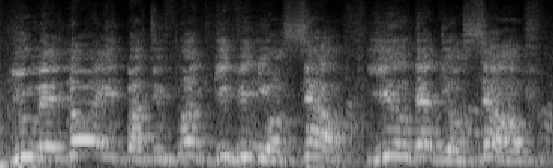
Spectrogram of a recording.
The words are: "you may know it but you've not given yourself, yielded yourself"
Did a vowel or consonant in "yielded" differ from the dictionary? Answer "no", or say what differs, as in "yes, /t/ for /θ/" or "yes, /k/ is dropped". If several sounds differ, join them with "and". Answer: no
